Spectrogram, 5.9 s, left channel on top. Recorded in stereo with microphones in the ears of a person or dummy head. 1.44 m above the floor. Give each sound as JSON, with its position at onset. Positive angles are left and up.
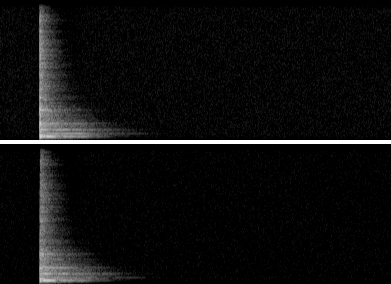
{"t": 0.6, "sound": "a snare drum", "side_deg": 65, "distance_m": 0.8}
